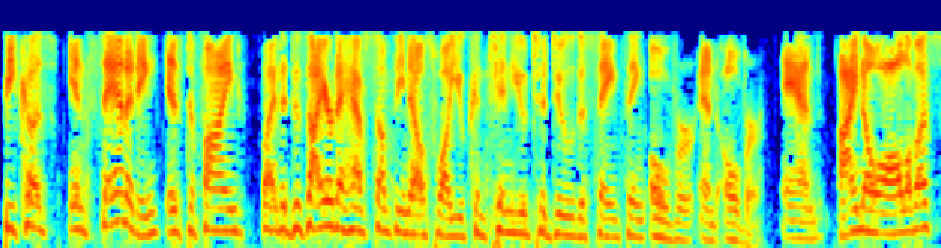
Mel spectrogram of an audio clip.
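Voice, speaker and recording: Man, radio host, hoarse, raspy, gravelly, folksy, dry close sound. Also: fairly high pitch, normal speed, hardly any pauses, dry recording. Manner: folksy, direct address to listeners. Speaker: radio talk show host. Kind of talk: casual one-on-one radio talk. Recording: tinny phone-like sound.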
